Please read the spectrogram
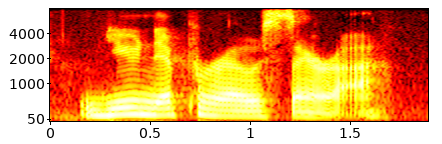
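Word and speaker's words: Junípero Serra: Juniper Sierra, who's from your home state of California. – Let's have a pronunciation lesson. – All right. – Allison, you cannot mispronounce his name. Junipero Serra.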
